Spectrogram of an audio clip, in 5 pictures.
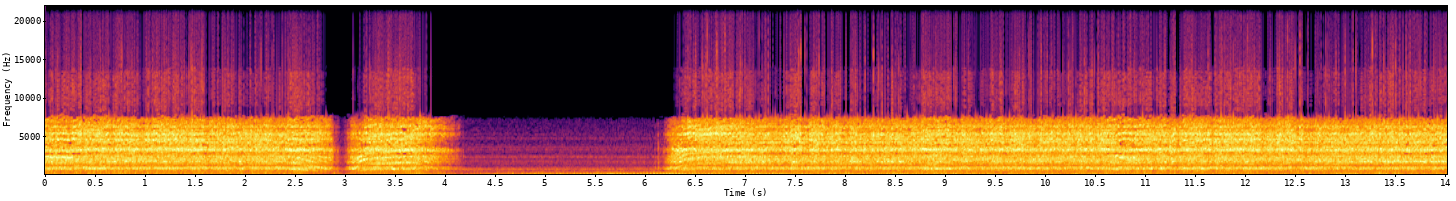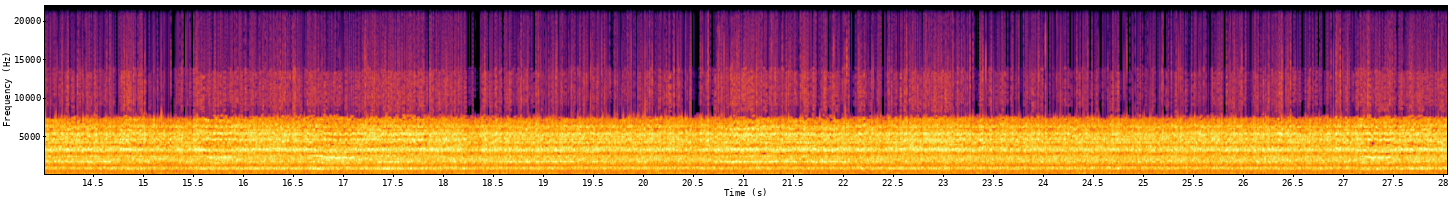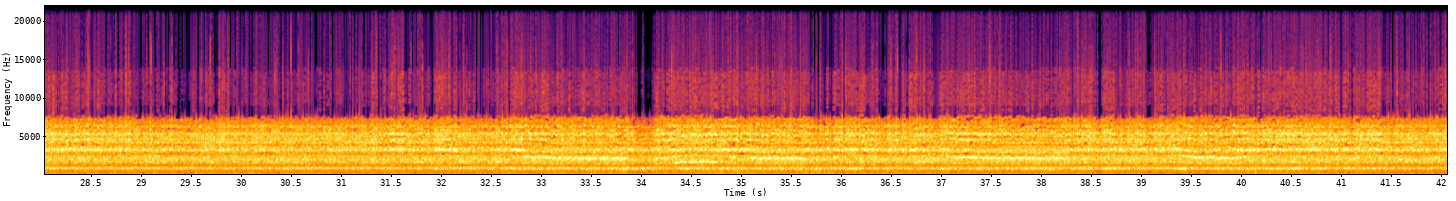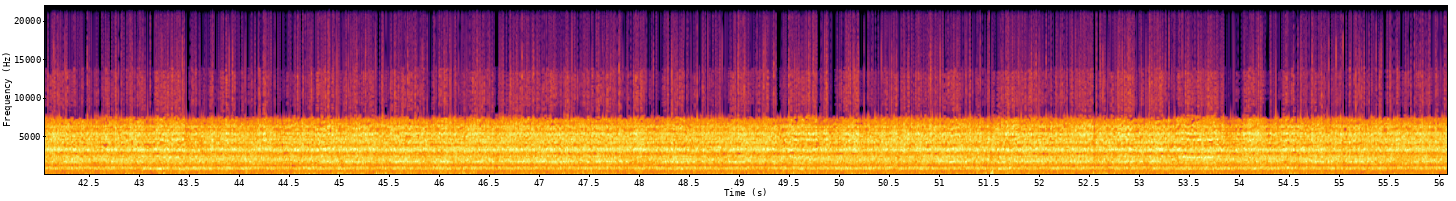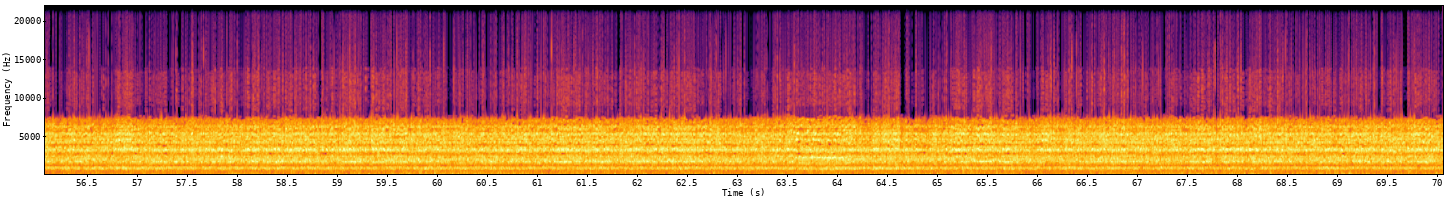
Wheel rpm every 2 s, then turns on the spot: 230, 140, 10, 160, 230, 230, 230, 230, 230, 230, 230, 230, 230, 230, 230, 230, 220, 220, 220, 220, 230, 230, 230, 230, 230, 230, 230, 230, 230, 230, 230, 230, 230, 230, 230.
none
